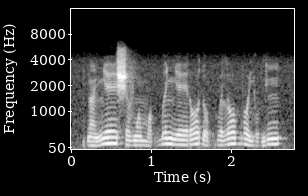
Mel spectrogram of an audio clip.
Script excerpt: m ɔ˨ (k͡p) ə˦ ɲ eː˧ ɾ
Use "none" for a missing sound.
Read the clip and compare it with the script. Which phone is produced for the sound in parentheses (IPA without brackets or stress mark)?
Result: ɡ͡b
